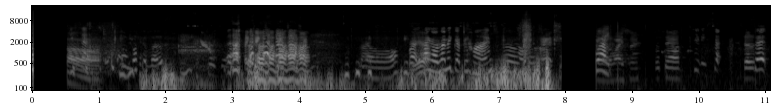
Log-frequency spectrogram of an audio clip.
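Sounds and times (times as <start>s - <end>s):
people chattering: 0.6s - 2.0s
dogs yelping: 2.2s - 2.8s.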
